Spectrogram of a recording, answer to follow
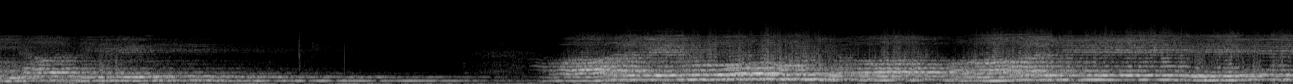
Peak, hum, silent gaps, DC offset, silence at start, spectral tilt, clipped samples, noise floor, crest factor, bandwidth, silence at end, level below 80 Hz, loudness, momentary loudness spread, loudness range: -8 dBFS; none; none; under 0.1%; 0 s; -8.5 dB/octave; under 0.1%; -47 dBFS; 16 dB; 8 kHz; 0 s; -50 dBFS; -25 LUFS; 16 LU; 14 LU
